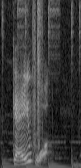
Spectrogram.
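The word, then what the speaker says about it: 给我: They are both third tones, which means the first third tone needs to change to the second tone. So we have 给我，给我，给你，给你。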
